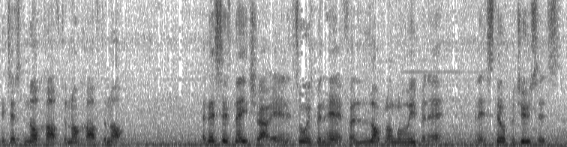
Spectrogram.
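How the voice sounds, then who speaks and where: A man's voice: a little high, fairly even intonation, fairly quick. A middle-aged man with a British accent, a fisherman speaking casually in an interview. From Britain. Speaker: small-boat fisherman. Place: cabin of a small boat at sea. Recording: clear engine noise on a boat.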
